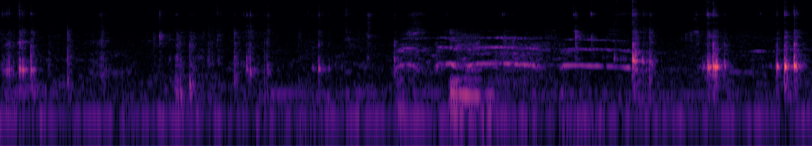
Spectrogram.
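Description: Close-miked crunching and chewing of crispy fried pork: sharp, scattered crunches, the loudest near the end. A rooster crows in the background about midway, one call lasting about a second and a half.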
